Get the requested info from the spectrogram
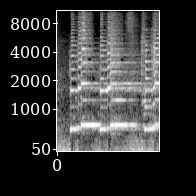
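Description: A clarinet plays a quick phrase of short, separated notes around one or two pitches, each with a sharp start, the grace notes given a crisp, percussive 'ping'.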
